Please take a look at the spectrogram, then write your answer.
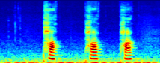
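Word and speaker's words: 밖: example outside outside outside outside in korean is pak so this is like b this is like a this is like i said this is kk right but if this sound comes at the bottom position it just sounds like 1k 1k yes it's pac means outside and this kkk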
